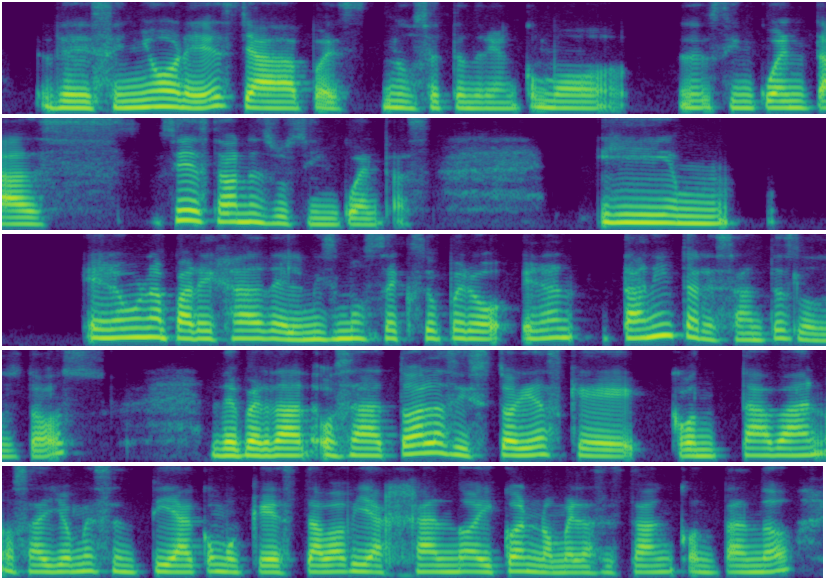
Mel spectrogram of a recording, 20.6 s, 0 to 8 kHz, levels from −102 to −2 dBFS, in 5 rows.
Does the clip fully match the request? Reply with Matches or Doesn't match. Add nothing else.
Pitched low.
Doesn't match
